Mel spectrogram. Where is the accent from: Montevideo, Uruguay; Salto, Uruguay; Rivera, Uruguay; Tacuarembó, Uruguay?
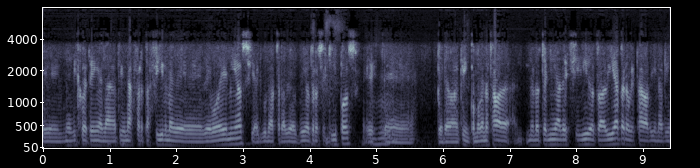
Montevideo, Uruguay; now in Ciudad de la Costa, Uruguay; por más que soy montevideano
